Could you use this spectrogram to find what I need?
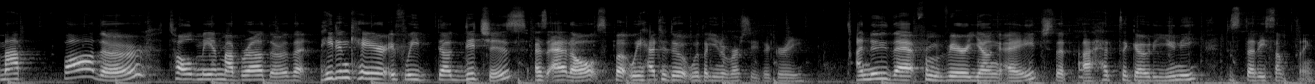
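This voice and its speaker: Over music in the background, a woman with a strong Alabama accent speaks at a moderate pace with lively intonation. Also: medium pitch for a woman. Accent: strong Alabama Southern US. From US South, rural Alabama. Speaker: research and development scientist. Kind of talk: workplace interview.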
